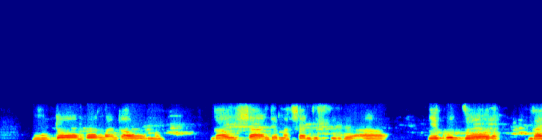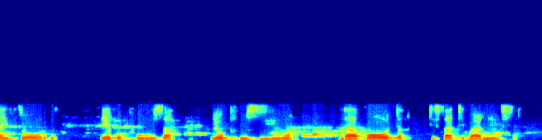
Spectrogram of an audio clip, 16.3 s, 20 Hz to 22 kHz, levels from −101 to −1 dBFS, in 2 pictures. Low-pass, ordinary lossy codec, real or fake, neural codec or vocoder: 5.4 kHz; Opus, 16 kbps; real; none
